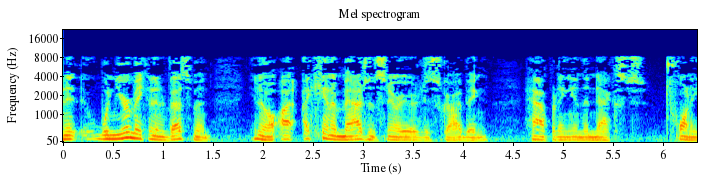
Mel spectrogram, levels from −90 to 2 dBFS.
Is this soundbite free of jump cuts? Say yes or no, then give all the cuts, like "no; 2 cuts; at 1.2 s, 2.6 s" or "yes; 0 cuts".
yes; 0 cuts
